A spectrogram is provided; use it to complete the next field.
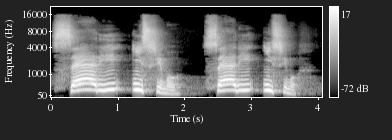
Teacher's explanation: Antepenúltima sílaba é mais forte. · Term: Proparoxítona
